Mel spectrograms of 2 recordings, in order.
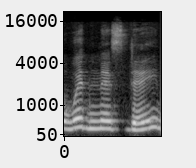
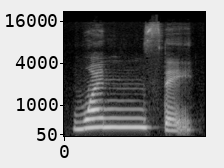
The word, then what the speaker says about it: Wednesday: Pour ce mot, attention à ne pas prononcer le D. On ne dit pas Wednesday, mais Wednesday. Wednesday. Le D, en fait, on ne le prononce pas, il est silencieux.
